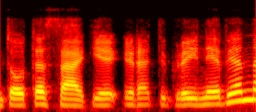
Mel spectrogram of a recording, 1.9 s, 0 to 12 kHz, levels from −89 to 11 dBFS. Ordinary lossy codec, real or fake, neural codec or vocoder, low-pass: Opus, 32 kbps; fake; codec, 16 kHz, 0.5 kbps, X-Codec, HuBERT features, trained on LibriSpeech; 7.2 kHz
